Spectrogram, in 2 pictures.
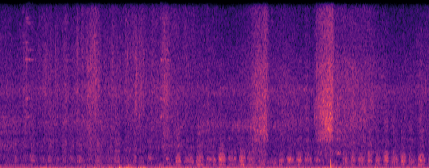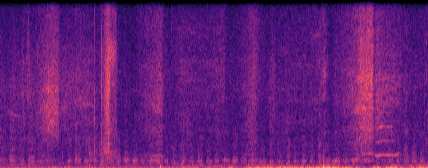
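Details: Panting German Shepherd Ruger at play with a Jolly Ball Tug n Toss; fast regular breathy pants, about three per second, with scattered bright clicks and rustles, growing louder toward the end.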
